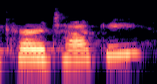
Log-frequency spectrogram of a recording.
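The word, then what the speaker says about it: Kuretake: You know, I just butchered that. I'm so sorry. K. Are they Kurataki? Oh, yes. Kerataki. Yes. Kurataki.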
